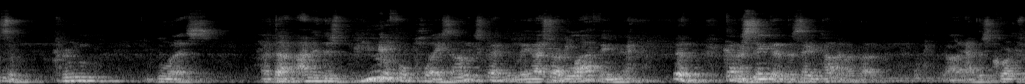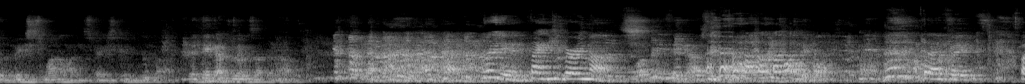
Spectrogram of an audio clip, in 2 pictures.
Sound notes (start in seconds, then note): 6.7 chuckles; 13.3 audience laughter; 16.6 audience laughter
